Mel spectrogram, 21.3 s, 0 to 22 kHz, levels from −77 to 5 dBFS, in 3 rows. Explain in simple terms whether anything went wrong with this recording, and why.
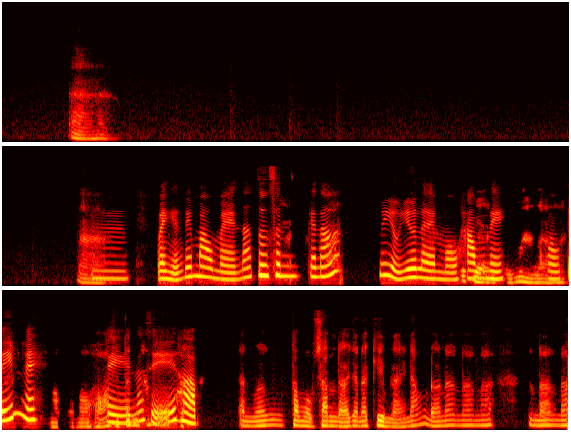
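Speech suppressed in double talk: the speech drops away or cuts out at 10.48–11.39, 12.43–13.81, 14.34–14.41, 14.60–15.14, 15.90–16.06 and 16.26–17.15 s. An echo canceller likely turned it down while the other side was also talking.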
